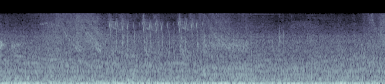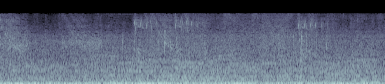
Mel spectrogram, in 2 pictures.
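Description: Laser blasters fire in rapid bursts.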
